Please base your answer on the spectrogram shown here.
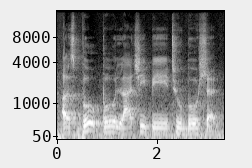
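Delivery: ordinary talk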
